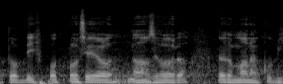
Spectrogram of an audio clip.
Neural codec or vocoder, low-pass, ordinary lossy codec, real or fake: codec, 44.1 kHz, 3.4 kbps, Pupu-Codec; 14.4 kHz; AAC, 96 kbps; fake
